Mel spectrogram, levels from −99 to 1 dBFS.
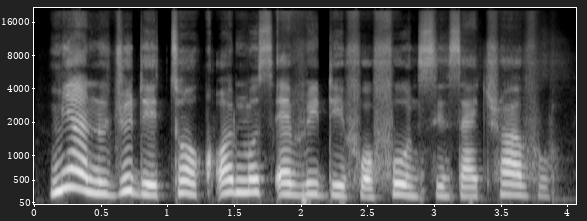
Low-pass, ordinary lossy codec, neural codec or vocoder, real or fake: none; none; autoencoder, 48 kHz, 128 numbers a frame, DAC-VAE, trained on Japanese speech; fake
